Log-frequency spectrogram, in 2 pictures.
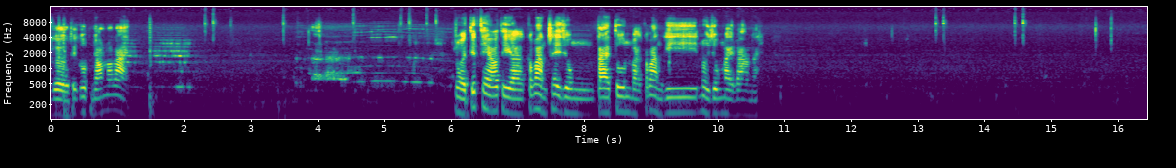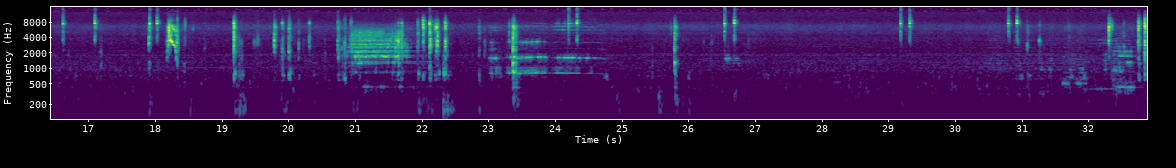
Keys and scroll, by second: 32.7 ctrl+j.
